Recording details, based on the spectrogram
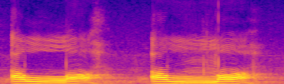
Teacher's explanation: Bagaimana cara metode penyebutannya itu dengan mengangkat pangkal Lisan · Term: Huruf tebal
